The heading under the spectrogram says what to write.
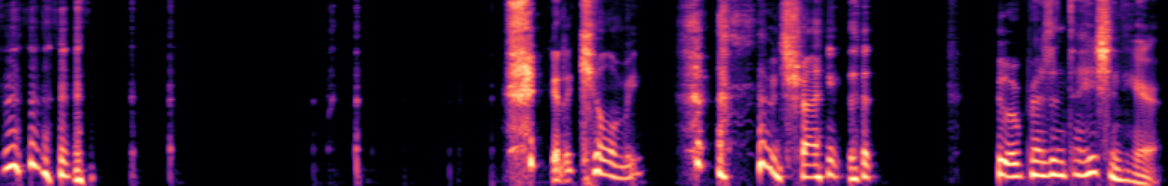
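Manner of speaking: high, giggly plea through laughter; trying to get serious but still cracking up; laughing protest. Real, not acted.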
